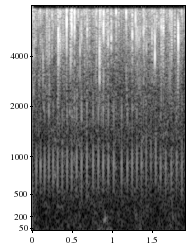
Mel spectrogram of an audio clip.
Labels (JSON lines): {"label": "biophony, rattle", "recorder": "SoundTrap 500"}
